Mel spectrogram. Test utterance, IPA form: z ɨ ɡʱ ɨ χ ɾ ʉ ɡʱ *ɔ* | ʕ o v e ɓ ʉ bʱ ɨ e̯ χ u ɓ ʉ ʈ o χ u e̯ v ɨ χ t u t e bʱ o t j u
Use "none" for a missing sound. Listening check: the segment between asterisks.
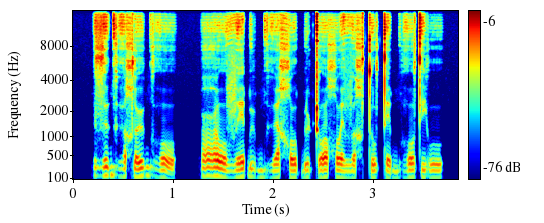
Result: o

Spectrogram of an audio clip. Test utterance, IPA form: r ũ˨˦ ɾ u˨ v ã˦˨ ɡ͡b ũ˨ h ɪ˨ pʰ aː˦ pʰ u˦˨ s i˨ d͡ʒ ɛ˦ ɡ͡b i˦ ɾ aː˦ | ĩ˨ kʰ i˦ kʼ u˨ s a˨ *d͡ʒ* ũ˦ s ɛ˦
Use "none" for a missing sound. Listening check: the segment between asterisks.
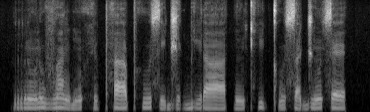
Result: d͡ʒ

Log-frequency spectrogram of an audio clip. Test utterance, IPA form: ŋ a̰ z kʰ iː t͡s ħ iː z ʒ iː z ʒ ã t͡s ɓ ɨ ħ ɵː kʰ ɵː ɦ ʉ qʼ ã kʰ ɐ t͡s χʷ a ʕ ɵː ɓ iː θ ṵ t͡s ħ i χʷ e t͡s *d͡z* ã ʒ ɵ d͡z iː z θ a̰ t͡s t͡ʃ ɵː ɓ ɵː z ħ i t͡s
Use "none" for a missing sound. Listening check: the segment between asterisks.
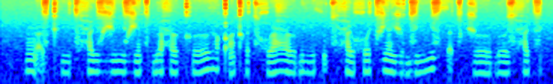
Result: ʒ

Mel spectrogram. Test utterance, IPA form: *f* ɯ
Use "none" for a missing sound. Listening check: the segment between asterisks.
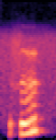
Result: θ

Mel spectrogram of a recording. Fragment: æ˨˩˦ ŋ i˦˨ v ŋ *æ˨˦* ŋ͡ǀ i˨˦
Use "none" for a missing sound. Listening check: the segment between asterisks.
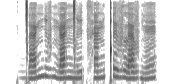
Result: æ˨˦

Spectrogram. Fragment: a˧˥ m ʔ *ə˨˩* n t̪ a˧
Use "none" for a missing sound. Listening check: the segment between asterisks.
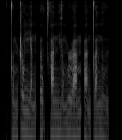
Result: a˨˩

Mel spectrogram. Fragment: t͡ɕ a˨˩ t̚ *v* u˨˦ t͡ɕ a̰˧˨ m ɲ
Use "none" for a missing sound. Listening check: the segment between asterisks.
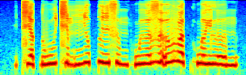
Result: v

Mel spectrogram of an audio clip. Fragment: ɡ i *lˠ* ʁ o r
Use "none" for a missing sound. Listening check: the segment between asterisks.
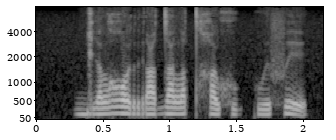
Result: lˠ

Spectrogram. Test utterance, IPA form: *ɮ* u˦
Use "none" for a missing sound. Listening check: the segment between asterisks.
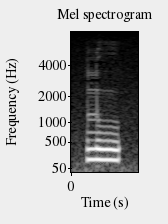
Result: l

